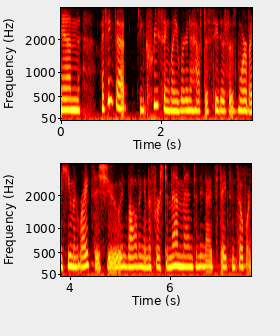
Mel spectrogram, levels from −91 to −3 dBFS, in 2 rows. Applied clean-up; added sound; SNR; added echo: none; none; none; none.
